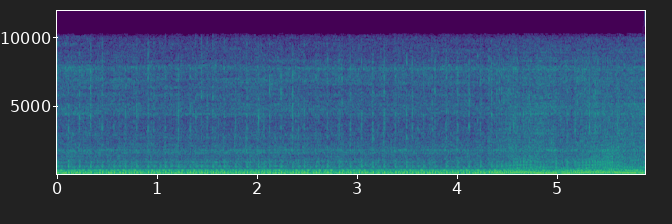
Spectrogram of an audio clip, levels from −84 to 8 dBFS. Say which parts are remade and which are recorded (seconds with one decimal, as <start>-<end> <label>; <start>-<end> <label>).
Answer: 0.0-5.9 recorded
